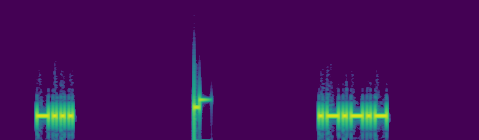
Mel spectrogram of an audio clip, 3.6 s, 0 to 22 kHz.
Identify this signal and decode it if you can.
Morse code, heard as a keyed tone, about 40 wpm, 700 Hz. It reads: B .
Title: Single Character (Letter:Number:Punctuation:Prosign) 40wpm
